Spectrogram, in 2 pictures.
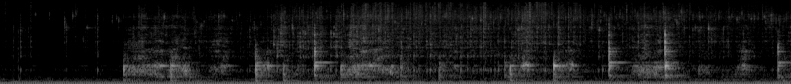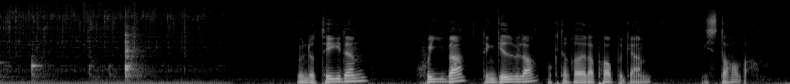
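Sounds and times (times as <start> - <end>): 
red onion and garlic frying in oil: 0.0 - 10.3
utensil scraping a pan: 1.2 - 10.1
speech: 10.9 - 15.4.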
